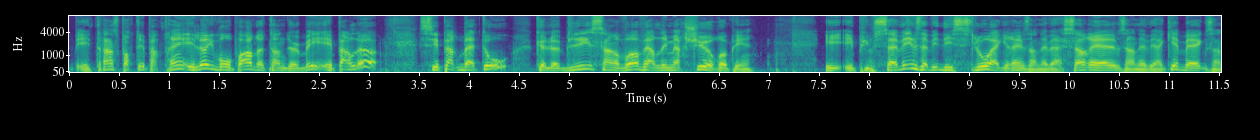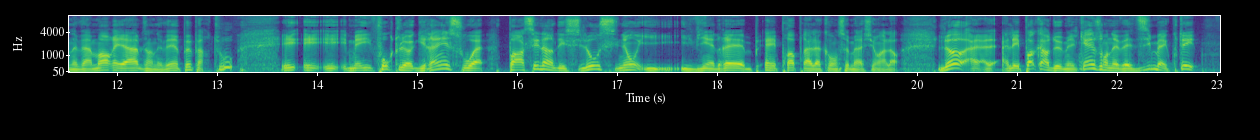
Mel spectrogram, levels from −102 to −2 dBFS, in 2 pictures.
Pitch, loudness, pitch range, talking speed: 135 Hz, -17 LUFS, 110-165 Hz, 245 wpm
